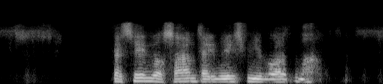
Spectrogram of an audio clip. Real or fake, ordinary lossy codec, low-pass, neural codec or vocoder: fake; Opus, 16 kbps; 7.2 kHz; codec, 16 kHz, 0.5 kbps, FreqCodec, smaller model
